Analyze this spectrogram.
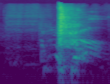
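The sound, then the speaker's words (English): A single human sneeze, quiet overall: a short intake of breath builds into one sharp, hissing burst that slowly trails away. “as I have to sneeze.”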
